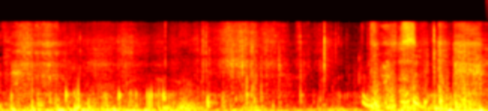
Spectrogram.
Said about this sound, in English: Okay, let's see what's in this bag. Wow, it's a lot of crinkly things.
